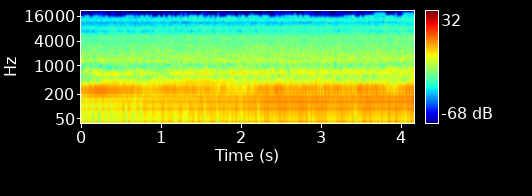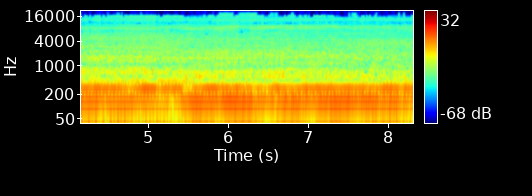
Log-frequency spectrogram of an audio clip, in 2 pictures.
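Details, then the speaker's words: 1930s Robbins & Myers vintage fan after full restoration, with new wiring, plug and voltage-divider speed switch: a smooth, even motor hum with no scraping or brush chatter. Normal running; the oscillator knob is loose. "Heat. [Music] Robinson Meyers 1930s vintage fan. Oh, that oscillator knob is blue. So, I'm going to have to tighten that. But she works."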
